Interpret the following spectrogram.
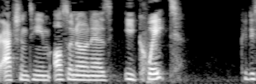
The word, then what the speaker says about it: EQAT: I'm the director of Earthquaker Action Team, also known as EQAT. Could you say it after me? EQAT? Thank you. There are many pronunciations out there.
